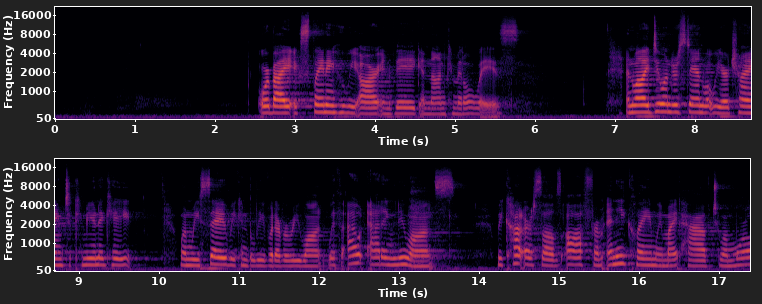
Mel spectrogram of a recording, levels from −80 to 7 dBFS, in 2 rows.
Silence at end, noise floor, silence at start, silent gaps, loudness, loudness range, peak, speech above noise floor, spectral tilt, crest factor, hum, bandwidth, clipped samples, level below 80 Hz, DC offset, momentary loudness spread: 0 s; -61 dBFS; 2.55 s; none; -32 LUFS; 4 LU; -12 dBFS; 29 dB; -3.5 dB/octave; 22 dB; none; over 20 kHz; under 0.1%; -62 dBFS; under 0.1%; 13 LU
